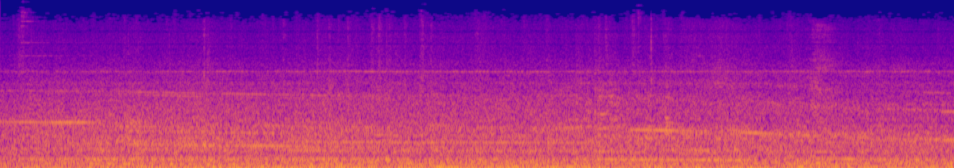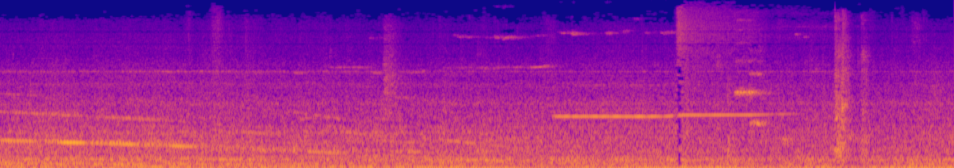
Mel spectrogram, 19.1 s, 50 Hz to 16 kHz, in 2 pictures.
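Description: Volvo B7TL double-decker bus under way, heard from inside: a steady rumble from the engine and drivetrain, with a thin whine that slides down in pitch through the middle and a short hiss near the end.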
